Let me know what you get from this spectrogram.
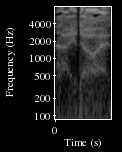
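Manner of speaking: husky, breathy, hoarse put-on near-whisper. Showing how everyone in his game world talks, he uses a hoarse put-on voice. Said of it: "they all talk like this".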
